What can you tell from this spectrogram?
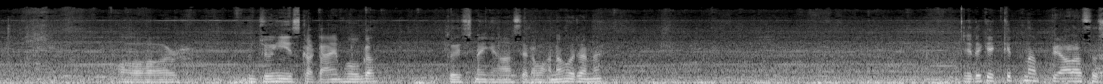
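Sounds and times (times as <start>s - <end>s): faint steady tones: 0.0s - 11.0s
low hum and rumble of train platform: 0.0s - 11.0s.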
